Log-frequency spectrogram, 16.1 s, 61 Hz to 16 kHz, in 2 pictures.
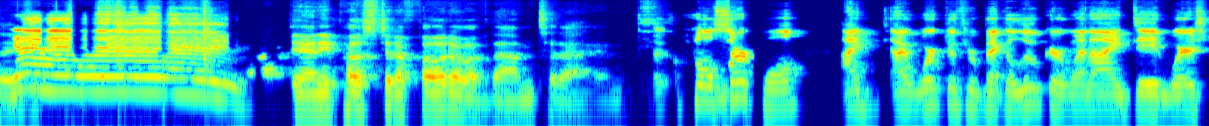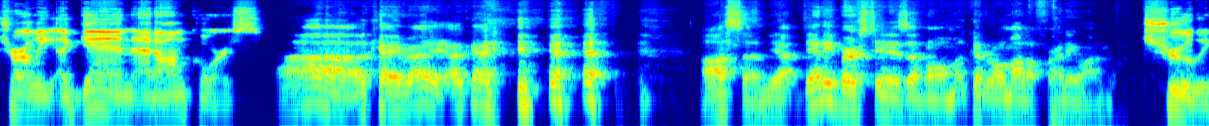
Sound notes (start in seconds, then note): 0.6 clapping; 11.3 laughing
